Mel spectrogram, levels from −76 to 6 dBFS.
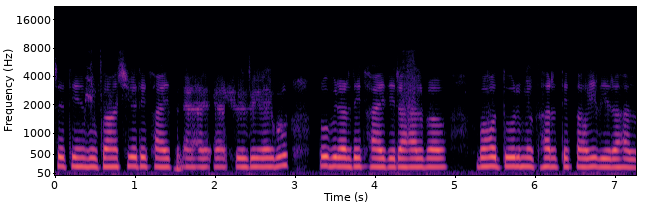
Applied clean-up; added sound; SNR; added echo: neural diffusion model UNIVERSE++.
